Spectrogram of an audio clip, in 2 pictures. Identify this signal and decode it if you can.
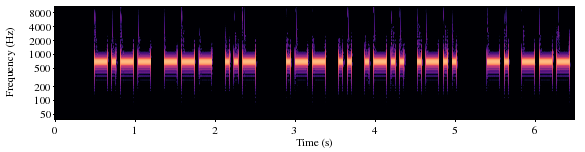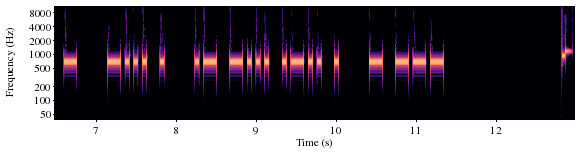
Morse code, heard as a keyed tone, about 22 wpm, 700 Hz. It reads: YOU WILL NOT BE ABLE TO
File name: practice / 22wpm / Sets of 6 Words - 22wpm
